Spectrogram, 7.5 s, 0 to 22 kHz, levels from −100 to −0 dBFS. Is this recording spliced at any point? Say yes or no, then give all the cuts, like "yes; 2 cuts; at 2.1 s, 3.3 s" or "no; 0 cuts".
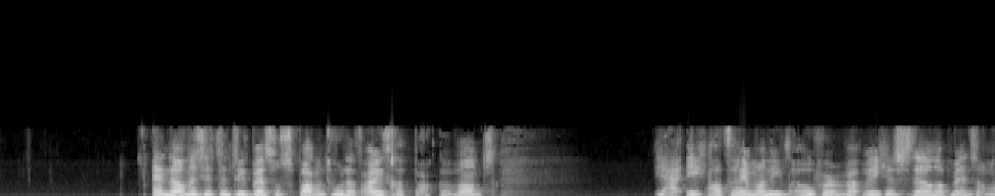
yes; 2 cuts; at 5.3 s, 5.9 s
